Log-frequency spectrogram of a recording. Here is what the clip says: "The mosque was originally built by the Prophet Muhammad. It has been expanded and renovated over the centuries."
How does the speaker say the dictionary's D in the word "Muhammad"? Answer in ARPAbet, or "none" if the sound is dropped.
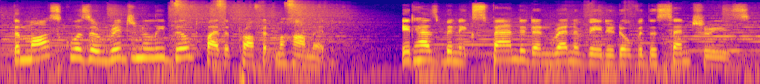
D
